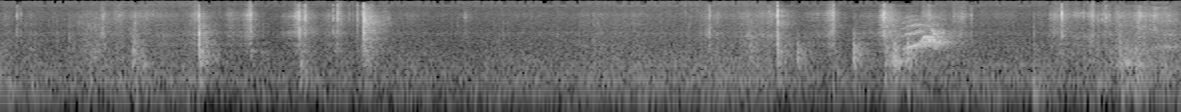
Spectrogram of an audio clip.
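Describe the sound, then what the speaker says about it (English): A hobby blade cuts the ailerons loose from a model airplane wing, giving scattered small clicks, snips and scratchy crackles with pauses between them, close and fairly quiet, with no talking. "we're going to go ahead and cut the ailerons, or flaperons"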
